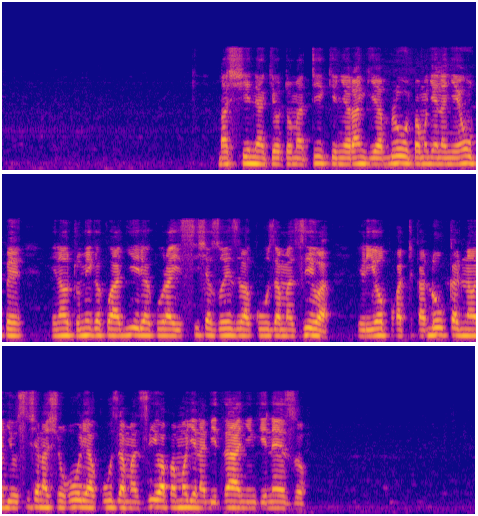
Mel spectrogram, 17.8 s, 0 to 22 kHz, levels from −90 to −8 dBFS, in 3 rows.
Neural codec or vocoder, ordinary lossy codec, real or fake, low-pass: none; AAC, 48 kbps; real; 7.2 kHz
